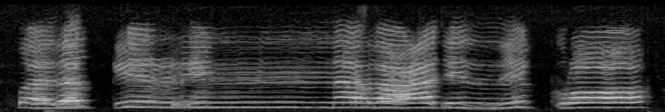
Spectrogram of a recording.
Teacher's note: فَذَكِّرْ فذكر إن نفعت الذكرى فذكر إن نفعت الذكرى فذکر کاف پر شد ہے لیکن اس لفظ میں ذال نرم حرف ہے نا، بغیر سیٹی والا، اس کا خیال رکھنا ہے.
